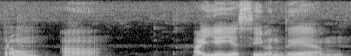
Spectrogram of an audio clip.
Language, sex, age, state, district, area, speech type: Tamil, male, 18-30, Tamil Nadu, Nagapattinam, urban, spontaneous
